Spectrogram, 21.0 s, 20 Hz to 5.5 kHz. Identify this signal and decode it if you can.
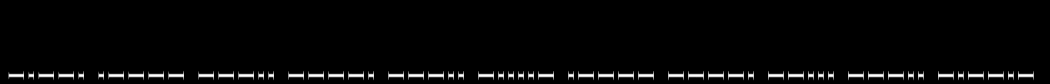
Morse code, heard as a keyed tone, about 12 wpm, 600 Hz. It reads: <KN>1898-1978)
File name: CW / Practice / EnglishQuotations0112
